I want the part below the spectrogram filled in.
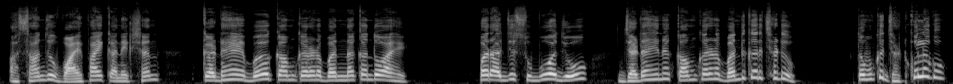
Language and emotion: Sindhi, surprised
